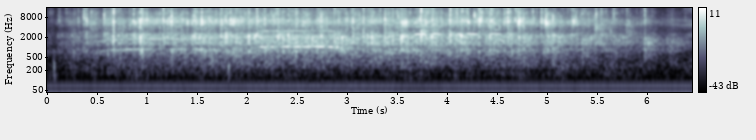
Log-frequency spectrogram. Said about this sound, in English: Yes, currently serving on the youth team. Yeah, it's one more round of applause.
